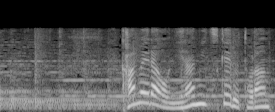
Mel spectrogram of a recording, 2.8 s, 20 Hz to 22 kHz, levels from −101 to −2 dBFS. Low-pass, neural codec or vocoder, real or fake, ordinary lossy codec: none; none; real; none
